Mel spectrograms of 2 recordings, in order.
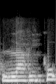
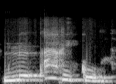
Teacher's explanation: On ne dit pas l'haricot, on dit le haricot parce que la consonne H devant ce mot est aspirée. Donc elle est bien présente dans la prononciation de ce mot.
